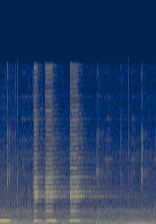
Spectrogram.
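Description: A vehicle horn: one longer note that cuts off just after the start, then three short beeps within about a second, over a steady low hum.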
